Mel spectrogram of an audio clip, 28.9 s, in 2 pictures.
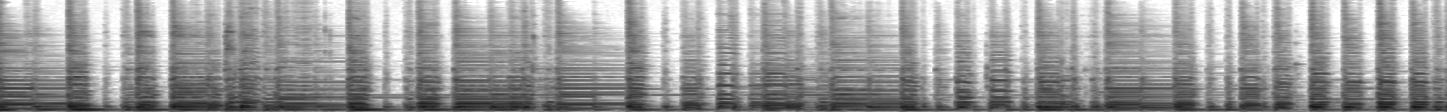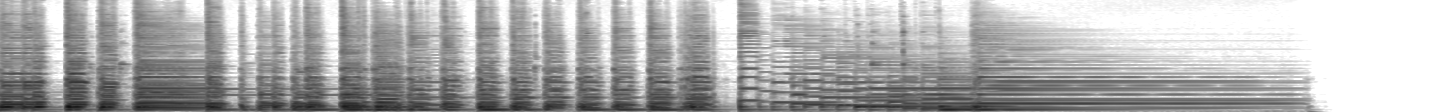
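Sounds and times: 
1980 Brazilian rosewood deluxe jumbo acoustic guitar: 0.0 - 27.6.

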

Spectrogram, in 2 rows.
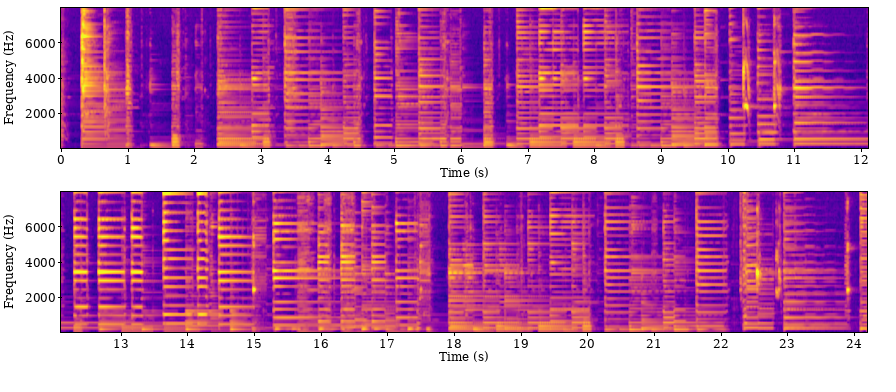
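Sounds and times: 
Martin 00-18 acoustic guitar with natural finish: 0.0 - 24.1.

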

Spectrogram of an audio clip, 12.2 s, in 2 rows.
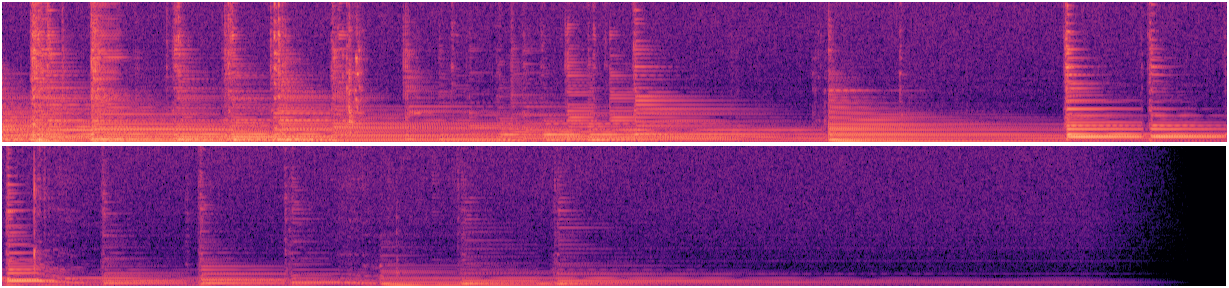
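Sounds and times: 
crossover nylon string guitar: 0.0 - 11.7.

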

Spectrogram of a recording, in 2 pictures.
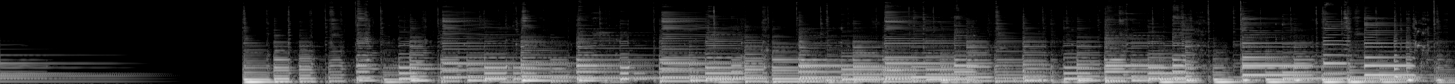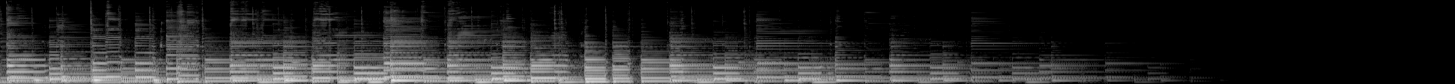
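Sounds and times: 
Froggy Bottom deep body 12 fret 00 guitar: 0.0 - 1.7, 2.4 - 26.6.

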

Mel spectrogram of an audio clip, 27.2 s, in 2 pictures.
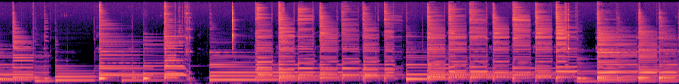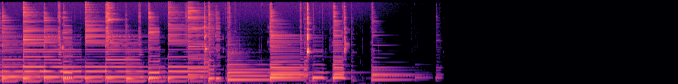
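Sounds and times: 
koa acoustic guitar: 0.0 - 22.5.

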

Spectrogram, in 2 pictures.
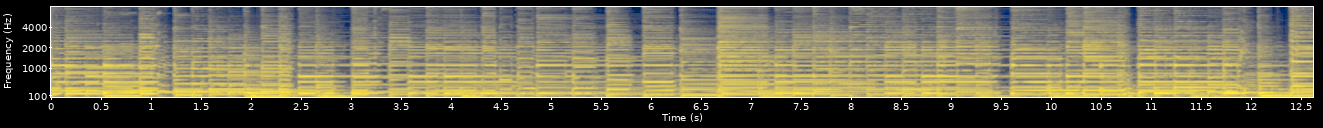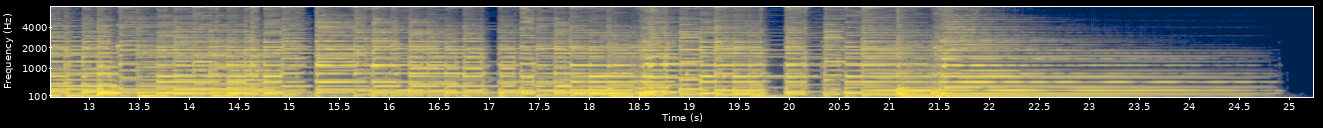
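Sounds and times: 
twelve-string acoustic guitar: 0.0 - 24.9.

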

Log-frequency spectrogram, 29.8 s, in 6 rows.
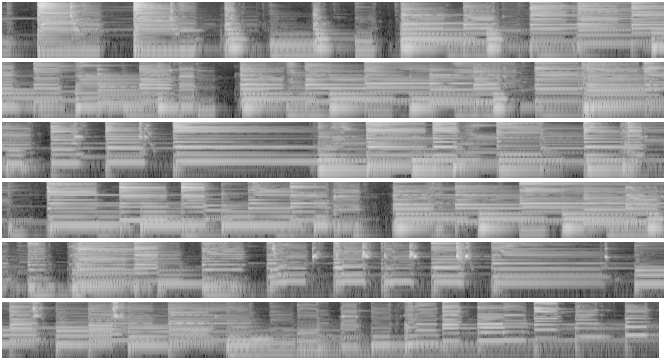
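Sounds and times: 
Gibson J-45 sunburst guitar: 0.0 - 29.7.

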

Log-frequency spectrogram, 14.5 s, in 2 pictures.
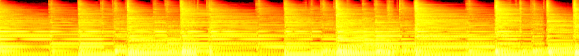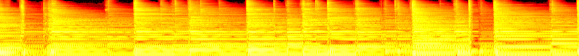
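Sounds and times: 
Taylor Style 1 figured mahogany guitar playing: 0.0 - 14.4.

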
